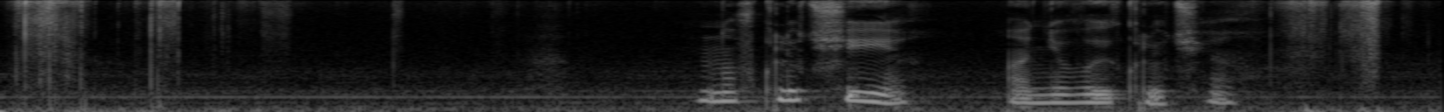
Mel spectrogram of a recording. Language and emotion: Russian, sad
